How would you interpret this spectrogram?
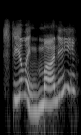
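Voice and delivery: "Stealing money?" shot up very high, loud and slow; exclamation of horror. Shown as a demonstration. Teacher voicing the exclamation mark, high, loud and slow. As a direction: cry out "Stealing money?" in outraged disbelief. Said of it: "as if I had written".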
